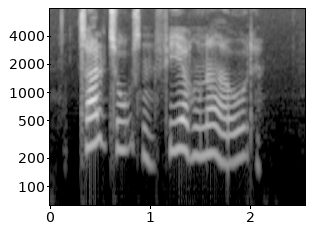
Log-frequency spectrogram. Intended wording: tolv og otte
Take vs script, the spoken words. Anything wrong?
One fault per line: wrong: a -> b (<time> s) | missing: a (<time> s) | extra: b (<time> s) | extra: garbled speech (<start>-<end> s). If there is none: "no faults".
extra: tusind fire hundrede (0.6 s)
